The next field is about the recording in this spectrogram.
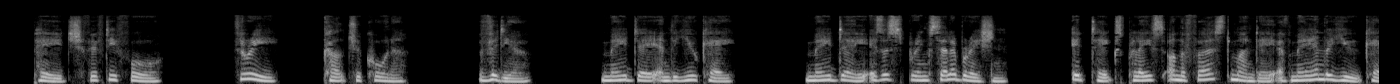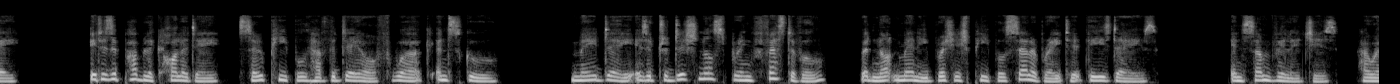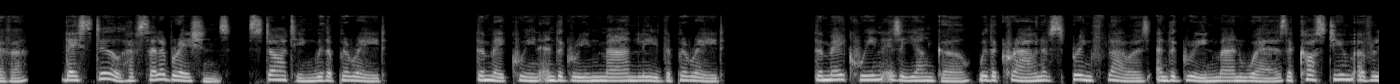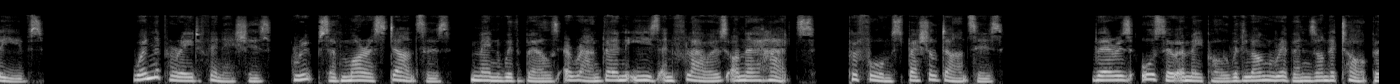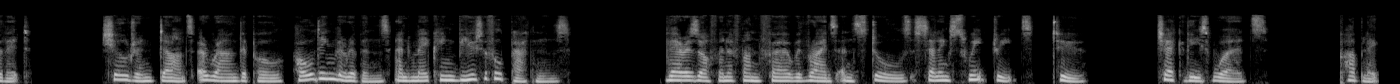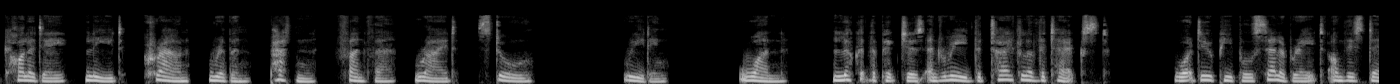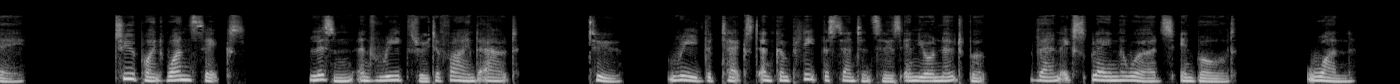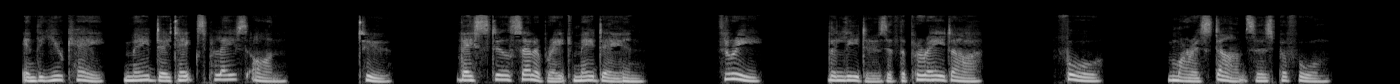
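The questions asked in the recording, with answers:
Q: In the UK, May Day takes place on.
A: the first Monday of May

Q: They still celebrate May Day in.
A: some villages

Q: The leaders of the parade are.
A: the May Queen and the Green Man

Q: Morris dancers perform.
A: special dances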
